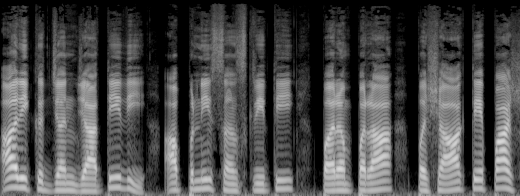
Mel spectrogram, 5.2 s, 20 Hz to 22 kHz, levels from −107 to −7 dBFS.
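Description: Across the whole speech clip the sound has a swirly, hollow quality, with consonant onsets smeared rather than crisp, more degraded than a bitrate in the mid-140 kbit/s range alone would produce, even though content still reaches up to about 20.1 kHz. This is likely generation loss: the audio appears to have been through MP3 decoding and re-encoding about five times, each pass requantising on a shifted frame grid so the artefacts stack up.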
